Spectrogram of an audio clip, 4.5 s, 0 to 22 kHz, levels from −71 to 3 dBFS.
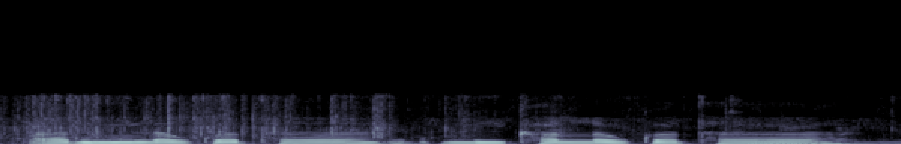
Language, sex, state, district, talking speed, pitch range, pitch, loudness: Bhojpuri, female, Uttar Pradesh, Ghazipur, 80 wpm, 170-190 Hz, 180 Hz, -26 LUFS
